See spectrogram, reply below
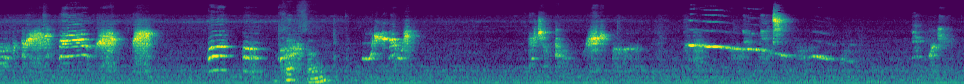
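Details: Pet talking cockatiel indoors in a dim room, watching itself on screen for the first time: scattered short chirps and squeaky notes with a long descending whistle near the end, amid steady background hum.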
